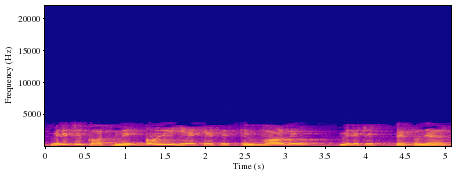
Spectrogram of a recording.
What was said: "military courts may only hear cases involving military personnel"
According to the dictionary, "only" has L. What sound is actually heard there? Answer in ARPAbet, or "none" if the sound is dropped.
L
